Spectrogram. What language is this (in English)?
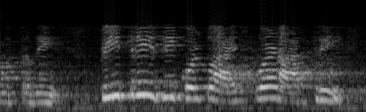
Kannada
